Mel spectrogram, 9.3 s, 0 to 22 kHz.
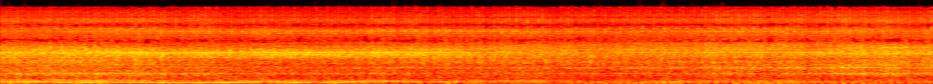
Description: Cold start engine noise, after repair of oil leak on the camshaft phase variator. VW move Up! MPI 5000km.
